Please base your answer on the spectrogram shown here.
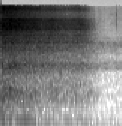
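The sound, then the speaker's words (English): A slow, deep inhaled breath taken during a guided breathing exercise: a steady, soft, airy rush lasting just over a second before fading away. “We're going to breathe together three times. Inhale possibility.”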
